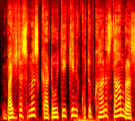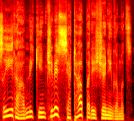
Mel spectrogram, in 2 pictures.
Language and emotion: Kashmiri, fearful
